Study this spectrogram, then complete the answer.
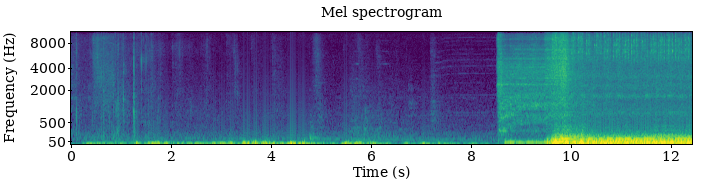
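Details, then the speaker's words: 1970 Mercedes-Benz 280SL pre-purchase inspection, second start: engine catches and runs loud and uneven, struggling at idle for about 15 seconds and stumbling on throttle; misfire felt, cause not found. "I let it idle on its own for I think there's like 15 seconds or so and so you can hear how it kind of struggled a little bit"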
